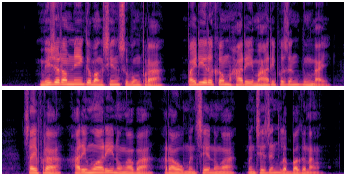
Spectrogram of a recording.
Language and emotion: Bodo, neutral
